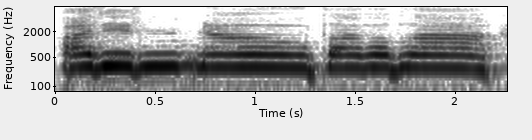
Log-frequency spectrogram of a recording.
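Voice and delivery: very high, slow, mocking squeal; slow high put-on voice mocking the other woman; mock innocent high voice; mocking girly voice. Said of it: "And she's like".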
